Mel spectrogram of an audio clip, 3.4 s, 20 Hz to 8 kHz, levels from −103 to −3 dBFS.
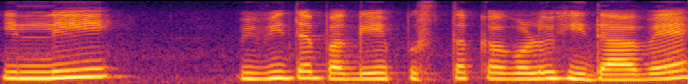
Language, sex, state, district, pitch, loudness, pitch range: Kannada, female, Karnataka, Bangalore, 215 Hz, -13 LUFS, 210-235 Hz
